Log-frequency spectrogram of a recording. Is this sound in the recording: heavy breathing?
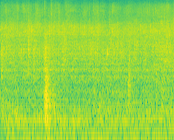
no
